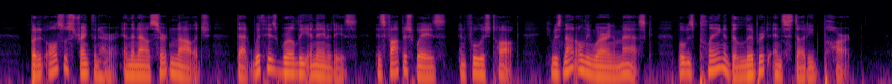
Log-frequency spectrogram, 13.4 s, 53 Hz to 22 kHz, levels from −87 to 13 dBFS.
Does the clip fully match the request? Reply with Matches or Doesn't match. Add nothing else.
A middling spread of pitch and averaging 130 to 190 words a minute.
Matches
